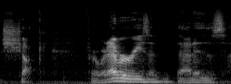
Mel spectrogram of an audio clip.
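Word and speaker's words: Shough: And I know it looks like show or shog or whatever, but it's pronounced Shuck for whatever reason.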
